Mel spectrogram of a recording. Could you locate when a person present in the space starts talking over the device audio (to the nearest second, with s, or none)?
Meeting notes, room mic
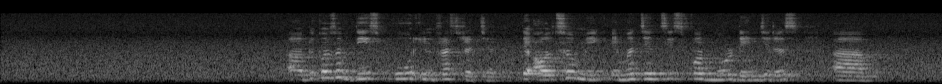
3 s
